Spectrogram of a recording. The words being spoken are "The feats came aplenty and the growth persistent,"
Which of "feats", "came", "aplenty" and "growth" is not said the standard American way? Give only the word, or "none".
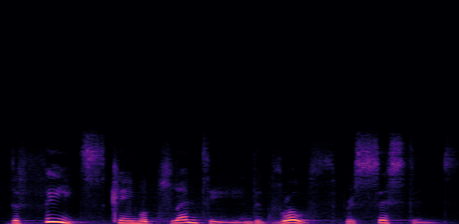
none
